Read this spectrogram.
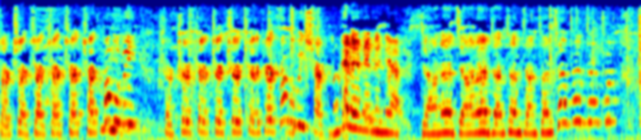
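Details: Woman on olanzapine in a sudden severe tic attack while watching a movie, service dog lying on her to calm it; vocal tics (Tourette syndrome).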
